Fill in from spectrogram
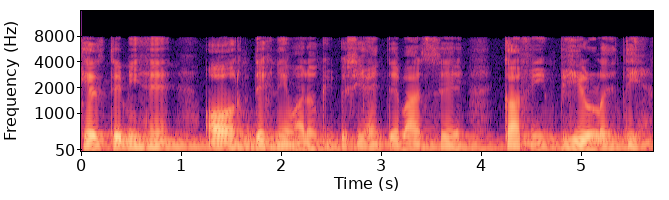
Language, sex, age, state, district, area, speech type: Urdu, male, 30-45, Uttar Pradesh, Lucknow, urban, spontaneous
